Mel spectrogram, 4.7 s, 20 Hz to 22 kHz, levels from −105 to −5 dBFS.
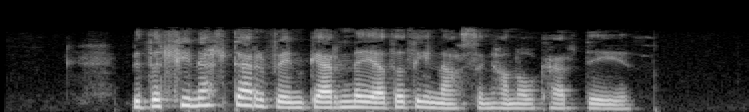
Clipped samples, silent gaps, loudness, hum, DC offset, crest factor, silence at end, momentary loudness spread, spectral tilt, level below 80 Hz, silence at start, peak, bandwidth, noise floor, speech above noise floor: under 0.1%; none; -22 LUFS; none; under 0.1%; 16 dB; 0.75 s; 8 LU; -7 dB/octave; -64 dBFS; 0.85 s; -6 dBFS; 8 kHz; -78 dBFS; 57 dB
